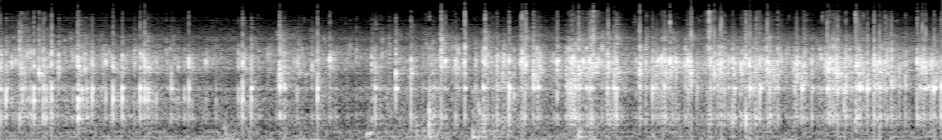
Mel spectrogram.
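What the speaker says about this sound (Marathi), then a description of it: "मोहरी तडतडली की जिरं टाकायचं" Mustard seeds crackle and pop in hot oil for a buttermilk tempering, a dense, steady run of sharp little bursts that stays close and loud throughout, with no talk over it.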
